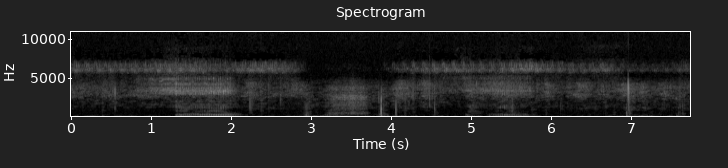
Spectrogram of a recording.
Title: Funny Pitbull Snoring and way of sleeping😅 ( Jungkook )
